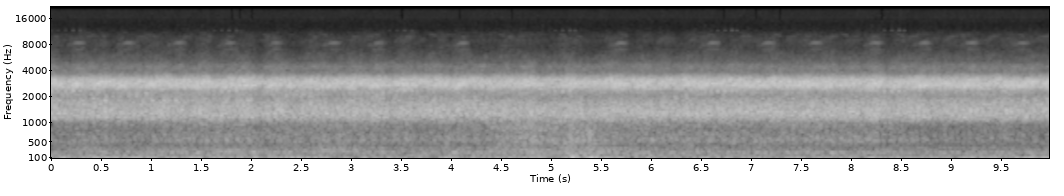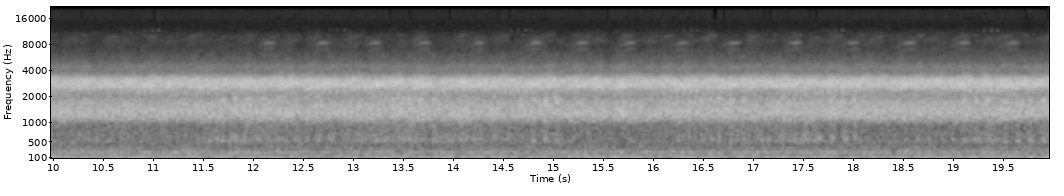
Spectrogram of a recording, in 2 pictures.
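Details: Chorus of many frogs at night in a rice field flooded ahead of planting, full moon reflected on the water. Unbroken, massed croaking runs for the whole stretch, with a soft low rumble underneath and a brief dip near five seconds.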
